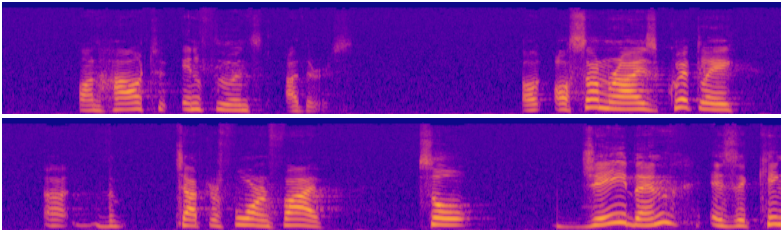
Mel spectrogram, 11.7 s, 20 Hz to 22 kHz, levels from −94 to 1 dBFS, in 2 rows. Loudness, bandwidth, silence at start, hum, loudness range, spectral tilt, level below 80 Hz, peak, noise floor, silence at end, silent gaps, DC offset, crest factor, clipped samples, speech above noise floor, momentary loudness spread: -26 LUFS; 17.5 kHz; 0.6 s; none; 7 LU; -4.5 dB/octave; -78 dBFS; -8 dBFS; -61 dBFS; 0 s; none; under 0.1%; 20 dB; under 0.1%; 34 dB; 18 LU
